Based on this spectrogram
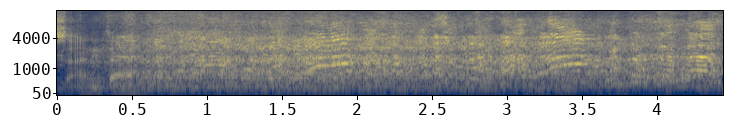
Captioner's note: audience laughing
